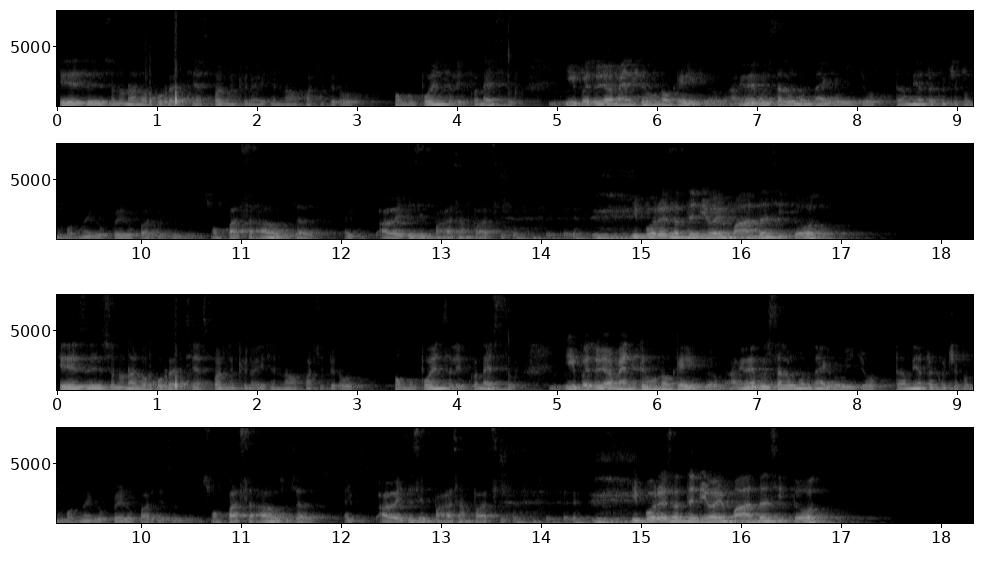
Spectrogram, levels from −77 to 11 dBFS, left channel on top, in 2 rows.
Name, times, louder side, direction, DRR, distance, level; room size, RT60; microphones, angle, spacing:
voice 1, 0.0-3.0 3.4-11.8 12.0-13.7 14.9-16.9, right 1 dB, 60° right, 3 dB, 1.1 m, -33 dB
sound 1, 0.6-6.5, left 1 dB, 15° left, 0.4 m, -46 dB
voice 2, 4.9-5.3 13.6-15.1, right 1 dB, 45° right, 0 dB, 2.4 m, -42 dB
28.5 x 11.0 x 3.1 m, 1.2 s
head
